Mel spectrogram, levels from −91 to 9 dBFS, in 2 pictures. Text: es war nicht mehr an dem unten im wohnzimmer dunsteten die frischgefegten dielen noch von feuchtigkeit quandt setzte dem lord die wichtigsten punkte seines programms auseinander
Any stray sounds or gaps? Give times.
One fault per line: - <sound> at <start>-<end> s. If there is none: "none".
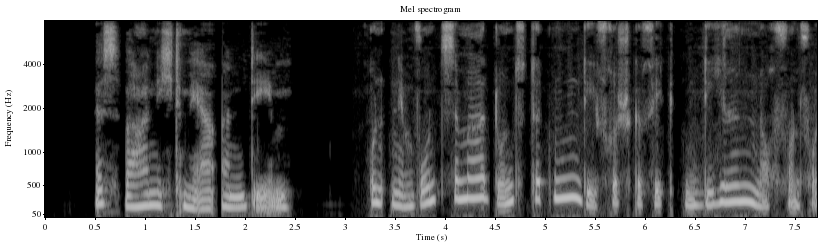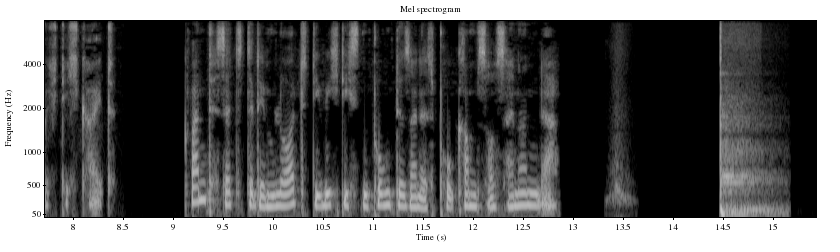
- whoosh at 13.3-13.7 s
- thud at 14.5-15.2 s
